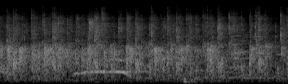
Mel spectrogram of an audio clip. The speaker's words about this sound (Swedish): Förlåt, kan vi bara ge en varm applåd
